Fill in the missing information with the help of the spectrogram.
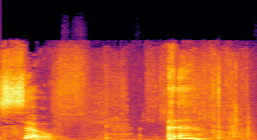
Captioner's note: clearing throat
